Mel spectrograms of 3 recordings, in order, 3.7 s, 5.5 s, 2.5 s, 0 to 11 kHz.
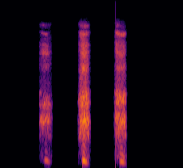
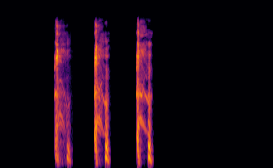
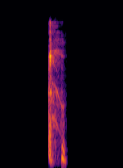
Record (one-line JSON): {"exhalation_length": "3.7 s", "exhalation_amplitude": 8813, "exhalation_signal_mean_std_ratio": 0.31, "three_cough_length": "5.5 s", "three_cough_amplitude": 29240, "three_cough_signal_mean_std_ratio": 0.22, "cough_length": "2.5 s", "cough_amplitude": 26974, "cough_signal_mean_std_ratio": 0.17, "survey_phase": "beta (2021-08-13 to 2022-03-07)", "age": "45-64", "gender": "Female", "wearing_mask": "No", "symptom_fatigue": true, "smoker_status": "Never smoked", "respiratory_condition_asthma": false, "respiratory_condition_other": false, "recruitment_source": "REACT", "submission_delay": "1 day", "covid_test_result": "Negative", "covid_test_method": "RT-qPCR"}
